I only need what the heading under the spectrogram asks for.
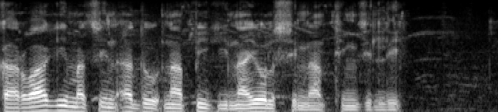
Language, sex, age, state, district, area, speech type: Manipuri, male, 60+, Manipur, Churachandpur, urban, read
